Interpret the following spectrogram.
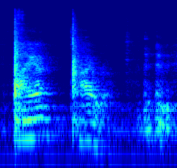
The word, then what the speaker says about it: Thyatira: And the T is easy to remember because my old friend Nancy Shaw used to say like this, visually, she'd go, Thyatira. So Thyatira is spelled T-H-Y.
